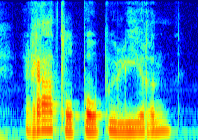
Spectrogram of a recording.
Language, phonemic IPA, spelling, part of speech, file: Dutch, /ˈratəlˌpopyˌlirə(n)/, ratelpopulieren, noun, Nl-ratelpopulieren.ogg
- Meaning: plural of ratelpopulier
